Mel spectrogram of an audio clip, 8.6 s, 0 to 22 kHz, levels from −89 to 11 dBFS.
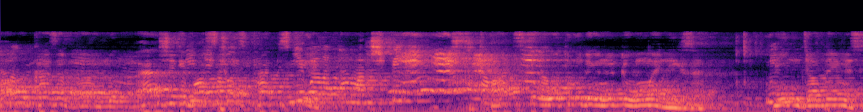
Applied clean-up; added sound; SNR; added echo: none; none; none; reverberation time 1.4 s.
